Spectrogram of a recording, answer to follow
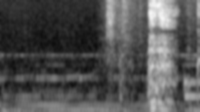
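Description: Background music of steady held tones, broken about a second and a half in by a short, loud laugh.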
